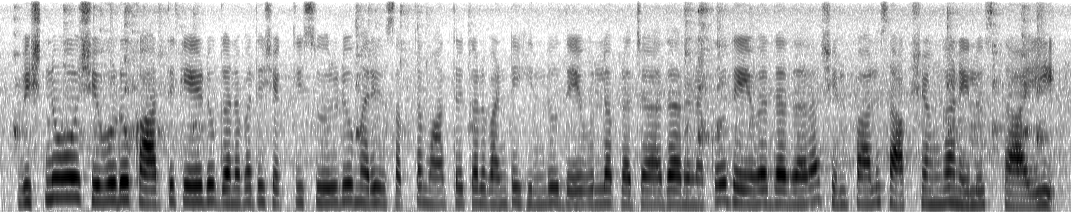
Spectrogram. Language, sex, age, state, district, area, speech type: Telugu, female, 18-30, Andhra Pradesh, Visakhapatnam, urban, read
